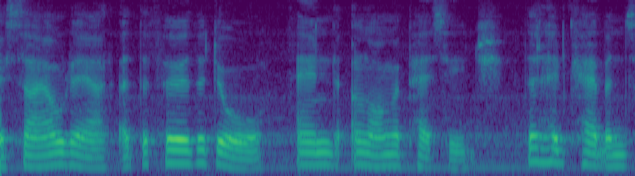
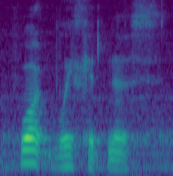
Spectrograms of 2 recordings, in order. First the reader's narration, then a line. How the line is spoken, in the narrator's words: she whispered primly to Fenella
